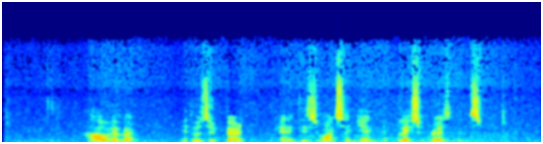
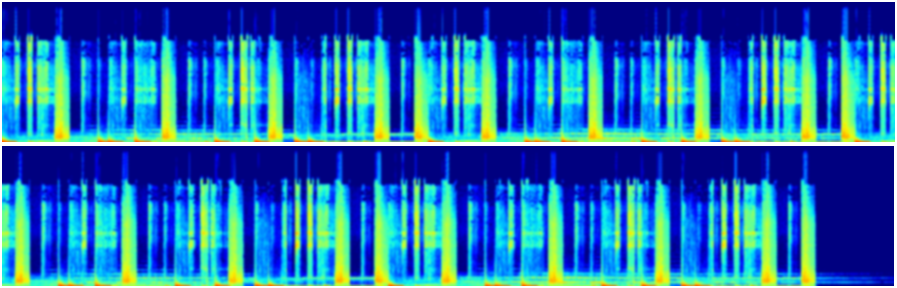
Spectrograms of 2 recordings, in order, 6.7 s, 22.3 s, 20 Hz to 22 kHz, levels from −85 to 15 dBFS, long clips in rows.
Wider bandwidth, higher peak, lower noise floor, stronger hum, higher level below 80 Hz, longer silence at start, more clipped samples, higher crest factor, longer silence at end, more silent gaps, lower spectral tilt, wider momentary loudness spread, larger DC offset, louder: about the same, 17 kHz vs 17.5 kHz; about the same, 0 dBFS vs 0 dBFS; second, -47 dBFS vs -61 dBFS; neither; second, -58 dBFS vs -10 dBFS; first, 1.05 s vs 0 s; second, under 0.1% vs 0.3%; first, 22 dB vs 8 dB; second, 0.4 s vs 1 s; neither; second, -1 dB/octave vs -4.5 dB/octave; first, 20 LU vs 8 LU; neither; second, -19 LUFS vs -10 LUFS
